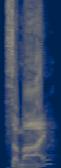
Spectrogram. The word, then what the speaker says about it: Dromai: It's Thamai. It's not Thermai.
